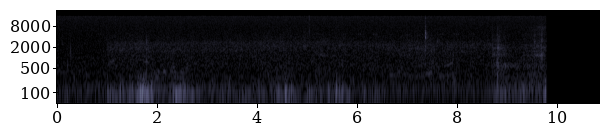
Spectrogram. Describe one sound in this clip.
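Wind rumbles in low gusts outdoors.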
